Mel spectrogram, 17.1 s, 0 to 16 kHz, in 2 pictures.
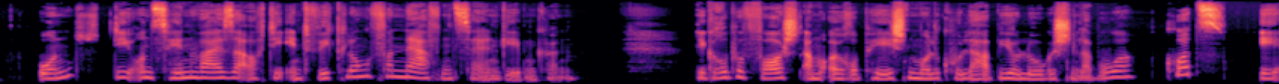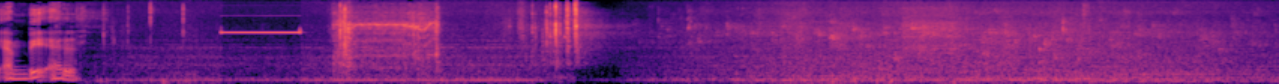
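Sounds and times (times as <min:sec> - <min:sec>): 
speech: 0:00.2 - 0:09.4
steady low mechanical hum: 0:09.0 - 0:17.0
laboratory water tanks for growing sponges bubbling: 0:12.6 - 0:17.0.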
